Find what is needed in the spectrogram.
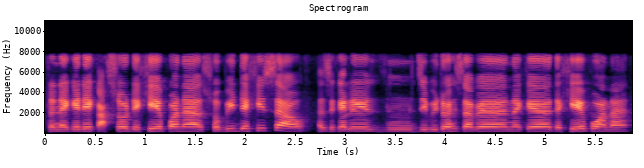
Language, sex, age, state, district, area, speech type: Assamese, female, 60+, Assam, Dhemaji, rural, spontaneous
